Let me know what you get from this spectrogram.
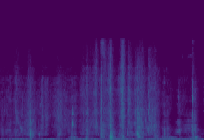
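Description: Close-miked chewing of a mouthful of halo-halo with shaved ice: a run of small crunches and wet mouth clicks, thickest in the middle.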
